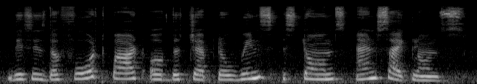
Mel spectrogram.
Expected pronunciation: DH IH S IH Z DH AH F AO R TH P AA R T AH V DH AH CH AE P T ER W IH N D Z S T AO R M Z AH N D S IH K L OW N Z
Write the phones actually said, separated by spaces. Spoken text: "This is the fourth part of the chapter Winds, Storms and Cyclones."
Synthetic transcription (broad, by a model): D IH S IH Z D AH F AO R T P AA R T AH V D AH CH AE P T ER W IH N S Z S T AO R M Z AH N D S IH K L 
